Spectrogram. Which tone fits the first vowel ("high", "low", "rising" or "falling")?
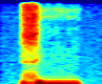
low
